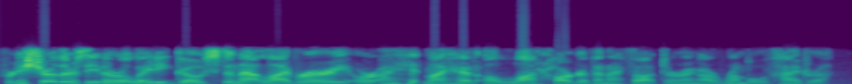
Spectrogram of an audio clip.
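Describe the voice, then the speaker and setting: A man's voice: fairly high pitch, expressive, fast talker, lightly acted. A man voicing a self-assured billionaire superhero inventor in a video game, breezy, sarcastic and boastful. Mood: wry, boastful. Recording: slightly dull audio under loud music.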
